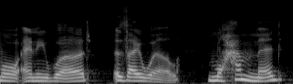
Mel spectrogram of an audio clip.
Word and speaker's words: Muhammad: Muhammad will become Imhammed.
